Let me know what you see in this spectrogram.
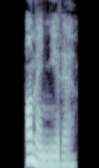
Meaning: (adverb) as much as (to the [same] extent that); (pronoun) sublative singular of amennyi
- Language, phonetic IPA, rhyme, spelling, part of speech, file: Hungarian, [ˈɒmɛɲːirɛ], -rɛ, amennyire, adverb / pronoun, Hu-amennyire.ogg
